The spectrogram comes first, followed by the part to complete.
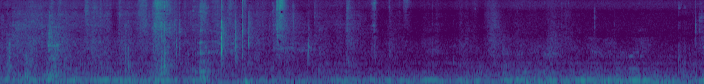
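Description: Handling noise: light knocks and clicks, several in the first four seconds and fewer after, over a steady low hum.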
